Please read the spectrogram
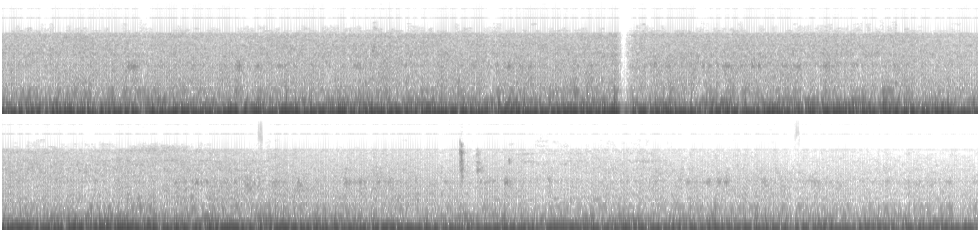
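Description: Steady low rumble of a car driving, road and engine noise heard from inside the cabin, growing slightly quieter toward the end.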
